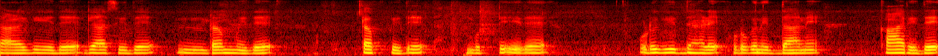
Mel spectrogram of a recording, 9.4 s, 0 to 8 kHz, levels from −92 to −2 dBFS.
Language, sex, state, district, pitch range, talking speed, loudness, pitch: Kannada, female, Karnataka, Belgaum, 165-180 Hz, 110 wpm, -30 LUFS, 170 Hz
